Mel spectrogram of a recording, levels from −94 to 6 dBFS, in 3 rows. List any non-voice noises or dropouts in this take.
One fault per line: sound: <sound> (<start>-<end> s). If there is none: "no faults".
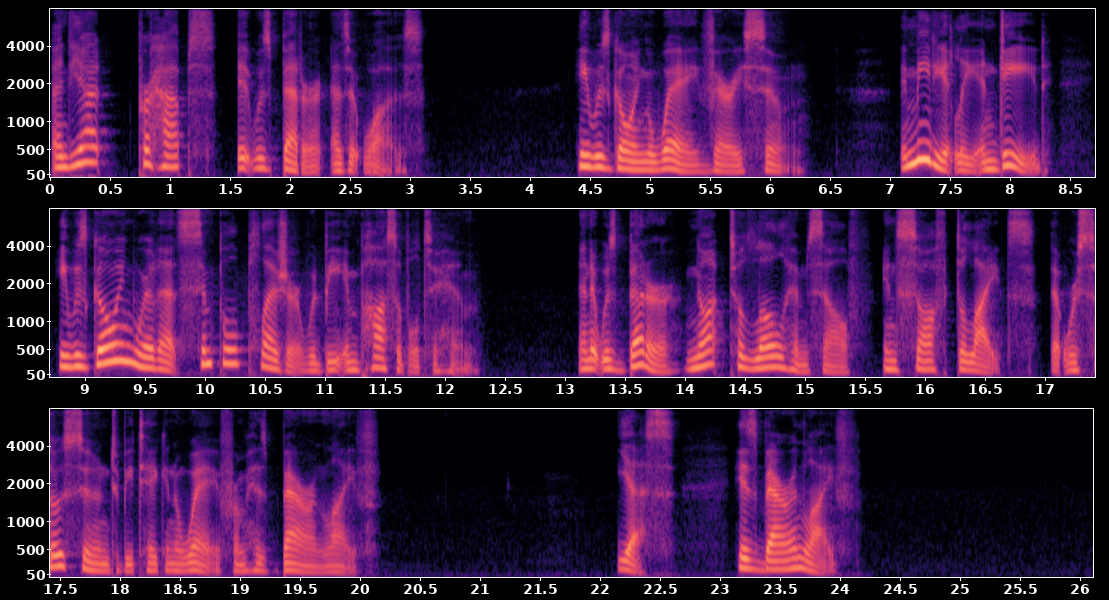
no faults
